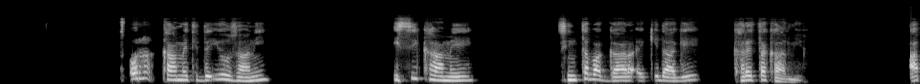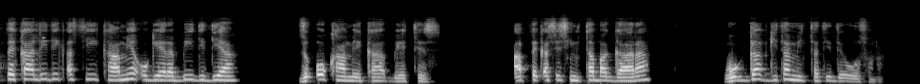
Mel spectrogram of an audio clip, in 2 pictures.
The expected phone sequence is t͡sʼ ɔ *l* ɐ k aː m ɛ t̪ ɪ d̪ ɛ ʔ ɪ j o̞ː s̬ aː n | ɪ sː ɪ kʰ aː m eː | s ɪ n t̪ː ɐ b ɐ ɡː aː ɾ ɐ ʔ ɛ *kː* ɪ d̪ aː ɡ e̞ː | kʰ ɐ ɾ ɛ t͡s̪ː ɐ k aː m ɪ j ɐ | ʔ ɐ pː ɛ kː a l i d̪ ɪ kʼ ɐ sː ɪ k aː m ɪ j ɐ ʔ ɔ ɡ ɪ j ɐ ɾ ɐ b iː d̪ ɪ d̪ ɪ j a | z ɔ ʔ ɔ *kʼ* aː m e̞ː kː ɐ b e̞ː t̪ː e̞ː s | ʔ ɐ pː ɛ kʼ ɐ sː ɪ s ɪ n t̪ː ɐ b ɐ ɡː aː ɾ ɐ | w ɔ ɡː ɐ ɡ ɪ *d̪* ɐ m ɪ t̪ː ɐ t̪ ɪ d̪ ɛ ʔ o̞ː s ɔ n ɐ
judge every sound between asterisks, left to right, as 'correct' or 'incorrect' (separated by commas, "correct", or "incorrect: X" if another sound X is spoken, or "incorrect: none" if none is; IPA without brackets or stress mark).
incorrect: ɾ, incorrect: kʼː, incorrect: k, incorrect: t̪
